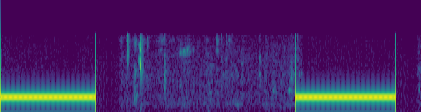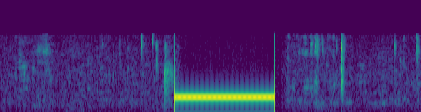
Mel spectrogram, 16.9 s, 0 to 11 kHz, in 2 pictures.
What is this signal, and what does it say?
Ringback tone (North America), 440 + 480 Hz.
